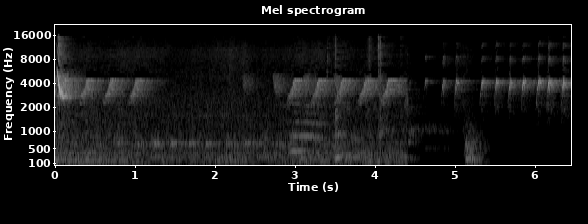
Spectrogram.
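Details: Canary roughly five months old copying ciblek and prenjak lumut phrases; repeated falling whistled notes over a low background hum, a brief gap, then a rhythmic series of short high chips.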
